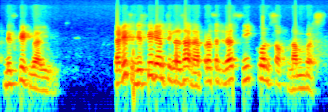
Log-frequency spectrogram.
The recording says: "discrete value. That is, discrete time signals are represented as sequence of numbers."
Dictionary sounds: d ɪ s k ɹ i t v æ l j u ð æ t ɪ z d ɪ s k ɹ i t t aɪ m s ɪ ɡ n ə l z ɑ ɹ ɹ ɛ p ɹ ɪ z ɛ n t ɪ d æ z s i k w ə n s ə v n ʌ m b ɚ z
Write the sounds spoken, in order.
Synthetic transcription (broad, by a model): d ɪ s k ɹ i t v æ j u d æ t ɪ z d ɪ s k ɹ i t t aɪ m s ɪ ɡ n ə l s ɑ ɹ ɹ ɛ p ɹ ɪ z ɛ n t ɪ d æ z s i k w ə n s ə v n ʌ m b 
